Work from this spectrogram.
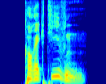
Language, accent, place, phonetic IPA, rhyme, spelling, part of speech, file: German, Germany, Berlin, [kɔʁɛkˈtiːvn̩], -iːvn̩, korrektiven, adjective, De-korrektiven.ogg
- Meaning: inflection of korrektiv: 1. strong genitive masculine/neuter singular 2. weak/mixed genitive/dative all-gender singular 3. strong/weak/mixed accusative masculine singular 4. strong dative plural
